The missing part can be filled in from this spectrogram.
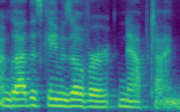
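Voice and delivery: ordinary talk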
